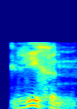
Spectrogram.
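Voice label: "liegen", Dutch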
